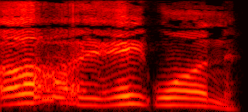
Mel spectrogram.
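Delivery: high-pitched, drawn-out mock yelp; mock yell. Retelling the kid finding a jalapeno, mock yell. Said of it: "And he yells out".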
